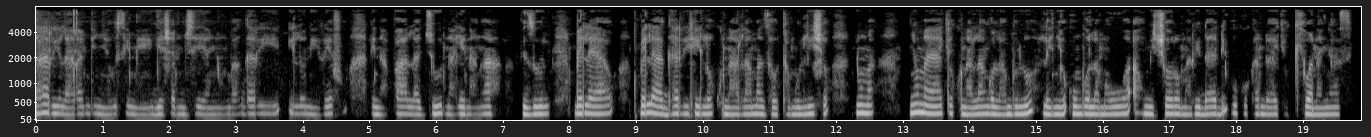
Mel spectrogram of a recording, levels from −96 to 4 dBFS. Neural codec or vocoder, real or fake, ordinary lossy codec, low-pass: none; real; MP3, 48 kbps; 7.2 kHz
